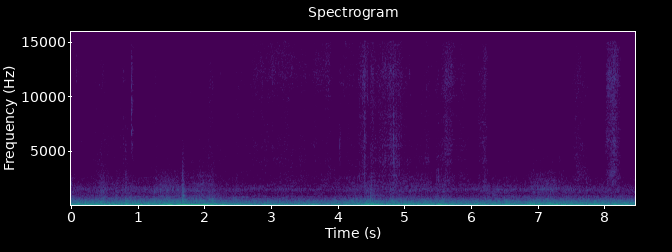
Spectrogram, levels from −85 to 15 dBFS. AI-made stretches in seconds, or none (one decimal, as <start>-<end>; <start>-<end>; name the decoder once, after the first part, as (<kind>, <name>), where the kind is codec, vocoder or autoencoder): 1.0-2.9 (codec, SNAC); 6.6-7.5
